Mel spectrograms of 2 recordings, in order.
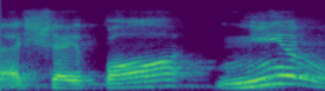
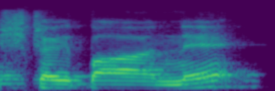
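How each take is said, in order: First: The word ends with the syllable -onir. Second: The word ends with the syllable -ane. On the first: The speaker calls it right. "Enggak kurang, enggak panjang" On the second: The speaker calls it wrong.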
